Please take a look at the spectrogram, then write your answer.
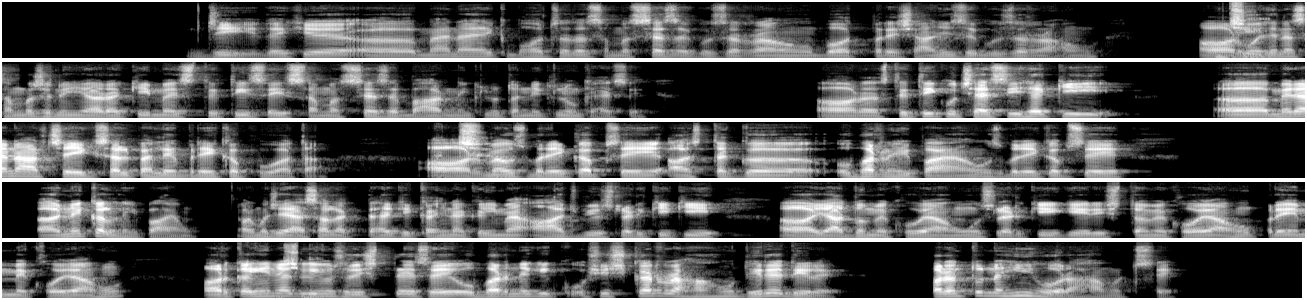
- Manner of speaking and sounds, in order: in English: "ब्रेकअप"; in English: "ब्रेकअप"; in English: "ब्रेकअप"
- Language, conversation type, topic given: Hindi, advice, मैं समर्थन कैसे खोजूँ और अकेलेपन को कैसे कम करूँ?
